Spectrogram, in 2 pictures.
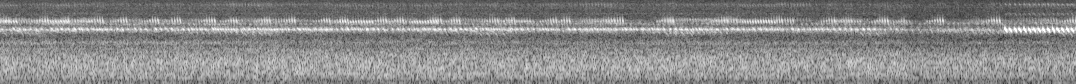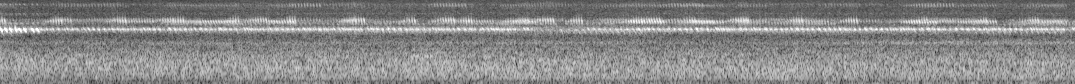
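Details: Crickets at night produce an unbroken high, thin trill with gentle pulsed chirps above it; one louder half-second burst stands out midway through an otherwise even, steady chorus.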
